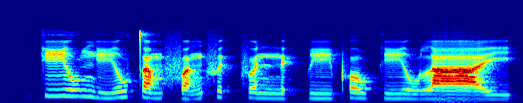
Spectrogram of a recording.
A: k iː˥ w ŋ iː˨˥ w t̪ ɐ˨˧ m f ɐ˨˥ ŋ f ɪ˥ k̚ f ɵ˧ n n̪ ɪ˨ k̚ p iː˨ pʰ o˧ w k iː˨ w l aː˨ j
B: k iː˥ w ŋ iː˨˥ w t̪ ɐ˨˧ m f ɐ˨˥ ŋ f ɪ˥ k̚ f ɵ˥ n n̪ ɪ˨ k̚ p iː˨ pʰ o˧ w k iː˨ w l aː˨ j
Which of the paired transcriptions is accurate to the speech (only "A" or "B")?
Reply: A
